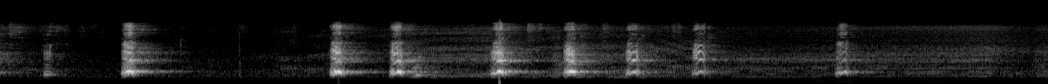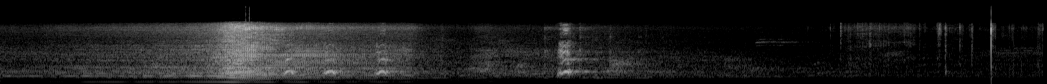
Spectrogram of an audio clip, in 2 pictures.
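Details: A dog barks at night, recorded on an Android phone: about nine short sharp barks in the first eight seconds, then quiet, a swelling rushing noise midway, a lone bark later, and faint clicks at the close.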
